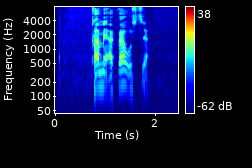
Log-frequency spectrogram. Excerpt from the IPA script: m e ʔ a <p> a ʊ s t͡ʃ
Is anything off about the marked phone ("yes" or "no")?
yes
